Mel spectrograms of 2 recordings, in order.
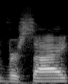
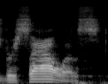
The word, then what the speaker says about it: Versailles: Sheridan, Versailles, Kentucky, USA. And I'm saying it wrong. I think the actual Kentucky pronunciation is Versailles.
